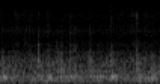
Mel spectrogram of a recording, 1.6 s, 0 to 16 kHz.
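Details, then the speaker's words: Nautilus U614/U616 exercise bike at resistance level 4 after the pedal crank was retorqued with plumber's tape: only a soft even whir each stroke, no thumps or clunks. Normal quiet pedalling. "Level 4. No thumping, no clanking, no clumping, no chumping."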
